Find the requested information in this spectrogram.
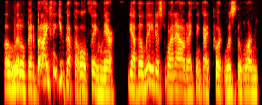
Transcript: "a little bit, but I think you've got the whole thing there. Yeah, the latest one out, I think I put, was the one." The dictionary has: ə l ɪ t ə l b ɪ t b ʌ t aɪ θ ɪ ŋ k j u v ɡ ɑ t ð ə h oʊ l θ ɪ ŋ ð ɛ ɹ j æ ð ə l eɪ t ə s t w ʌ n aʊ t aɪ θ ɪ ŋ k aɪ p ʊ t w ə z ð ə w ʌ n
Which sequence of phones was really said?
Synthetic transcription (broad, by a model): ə l ɪ t l b ɪ t b ʌ t aɪ θ ɪ ŋ k j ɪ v ɡ ɑ t ð ə h oʊ l θ ɪ ŋ ð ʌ ɹ j æ ð ə l eɪ t ə s t w ʌ n aʊ t aɪ θ ɪ ŋ k aɪ p ʊ t w ə z ð ə w ʌ n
